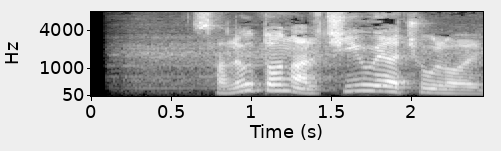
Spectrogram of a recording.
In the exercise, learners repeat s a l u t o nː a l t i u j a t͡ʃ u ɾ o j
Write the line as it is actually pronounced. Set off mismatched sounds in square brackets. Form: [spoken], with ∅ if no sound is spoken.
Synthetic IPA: s a l u t o [n] a l [t͡ʃ] i u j a t͡ʃ u [l] o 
